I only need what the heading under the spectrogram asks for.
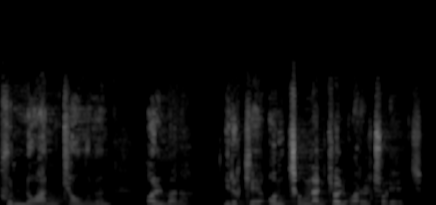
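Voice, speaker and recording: A man pastor preaching a Sunday sermon, retelling scripture dramatically with acted quotes, moving between loud outbursts and low hushed lines. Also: lively intonation, normal speed, creaky, slightly rough, long reverb tail. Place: church sanctuary.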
